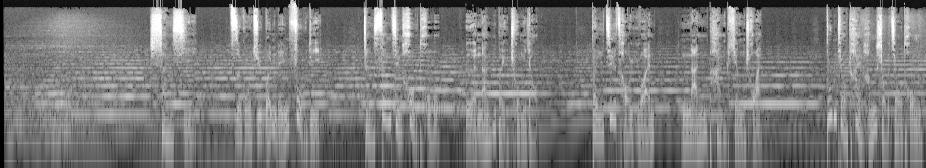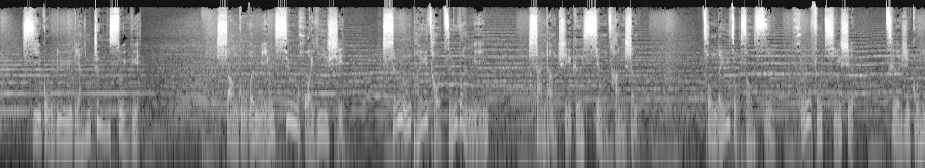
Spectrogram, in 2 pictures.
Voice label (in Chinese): 男 大气浑厚, 厚重大气; 山西省机器人产业发展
